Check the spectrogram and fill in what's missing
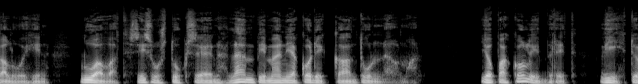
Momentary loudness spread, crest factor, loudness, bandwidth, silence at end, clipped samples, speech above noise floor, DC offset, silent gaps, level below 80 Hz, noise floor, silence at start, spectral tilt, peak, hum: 12 LU; 18 dB; -19 LUFS; 14 kHz; 0 s; under 0.1%; 54 dB; under 0.1%; none; -32 dBFS; -72 dBFS; 0 s; -6.5 dB/octave; 0 dBFS; none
